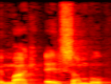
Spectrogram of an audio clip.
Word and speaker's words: Mackelsambo: Mais dorénavant, consommez la chanson Amani, disponible sur la chaîne YouTube de Mac El Sambo. Ça s'écrit Mac Mackelsambo. Voilà. Mac-El et puis Sambo.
